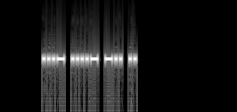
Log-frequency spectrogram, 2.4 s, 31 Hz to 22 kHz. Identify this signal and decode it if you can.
Morse code, heard as a keyed tone, about 50 wpm, 700 Hz. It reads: V4DI
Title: Four Challenging Letter-Number Combinations 50wpm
